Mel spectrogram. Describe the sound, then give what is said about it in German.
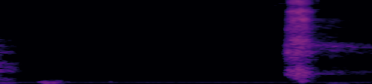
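A single short, forceful sniffle from someone who is ill: a sudden burst of breathy nasal noise after a near-silent pause, with no talking around it. “Ich werde hier und da mal ein bisschen schniefen und ein bisschen ähm, husten.”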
